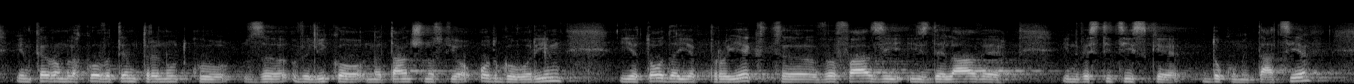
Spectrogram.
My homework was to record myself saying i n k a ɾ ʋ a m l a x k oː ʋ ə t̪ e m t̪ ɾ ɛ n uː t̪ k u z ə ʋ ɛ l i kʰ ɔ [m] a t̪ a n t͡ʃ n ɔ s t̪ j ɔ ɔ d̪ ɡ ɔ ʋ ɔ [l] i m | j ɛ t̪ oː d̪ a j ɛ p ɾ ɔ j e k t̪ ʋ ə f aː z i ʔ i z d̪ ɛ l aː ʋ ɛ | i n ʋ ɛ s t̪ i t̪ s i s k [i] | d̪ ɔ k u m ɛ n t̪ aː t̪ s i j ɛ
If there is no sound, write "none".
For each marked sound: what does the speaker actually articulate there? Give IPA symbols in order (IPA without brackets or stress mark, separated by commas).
n, ɾ, ɛ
